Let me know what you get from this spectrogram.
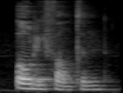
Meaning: plural of olifant
- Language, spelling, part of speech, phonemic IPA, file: Dutch, olifanten, noun, /ˈoliˌfɑntə(n)/, Nl-olifanten.ogg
